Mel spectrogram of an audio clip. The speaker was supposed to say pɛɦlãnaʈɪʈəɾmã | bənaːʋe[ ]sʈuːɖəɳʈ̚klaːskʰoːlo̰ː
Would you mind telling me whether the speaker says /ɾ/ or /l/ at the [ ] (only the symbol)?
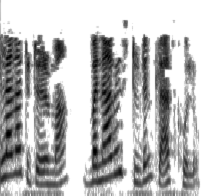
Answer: l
